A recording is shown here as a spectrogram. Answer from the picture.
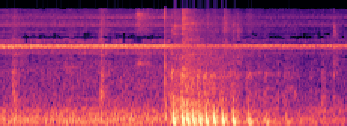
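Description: A steady, high-pitched insect trill runs throughout. About a second in, a chainsaw engine pulses loudly and rapidly for about half a second.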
